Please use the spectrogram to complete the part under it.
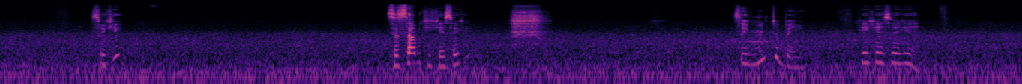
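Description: A second young woman answers quietly and close by.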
